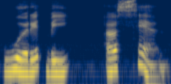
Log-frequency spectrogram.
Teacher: Aqui ele junta, então would it, o D vira rarara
